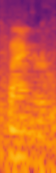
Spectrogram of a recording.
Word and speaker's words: Bangor: house burned down yeah so its banger but they spell it the same as Bangor Maine they pronounce it as banger so if anybody's interested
